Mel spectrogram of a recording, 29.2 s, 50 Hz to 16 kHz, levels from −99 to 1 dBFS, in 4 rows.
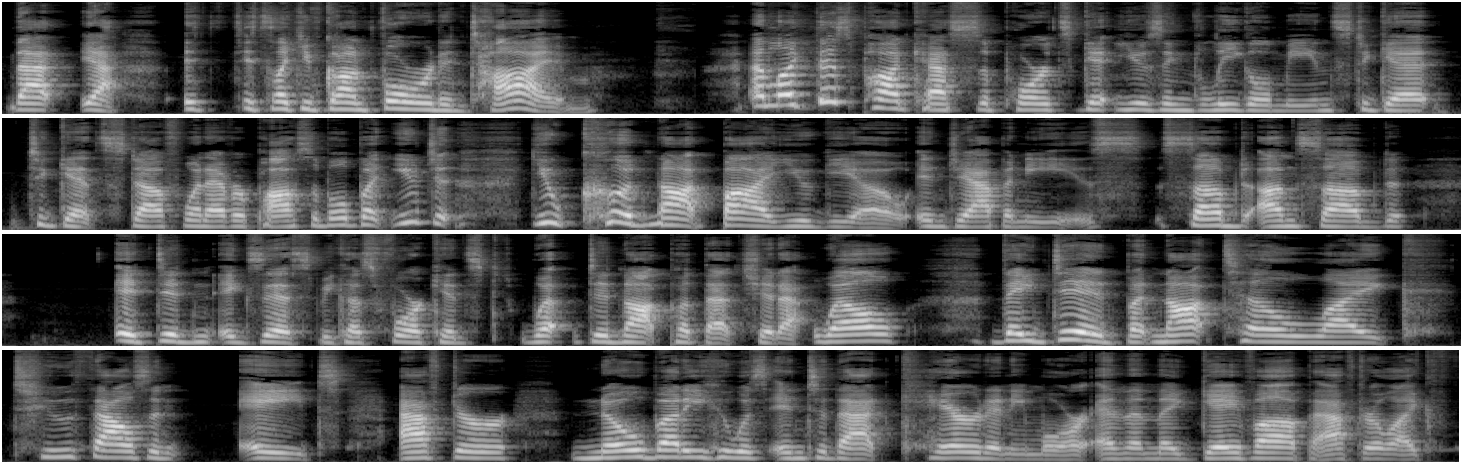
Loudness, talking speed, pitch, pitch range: -23 LUFS, 155 wpm, 195 Hz, 180-220 Hz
